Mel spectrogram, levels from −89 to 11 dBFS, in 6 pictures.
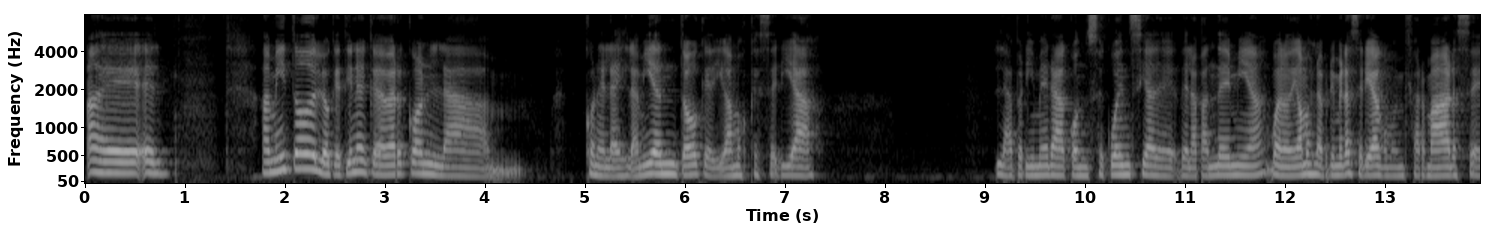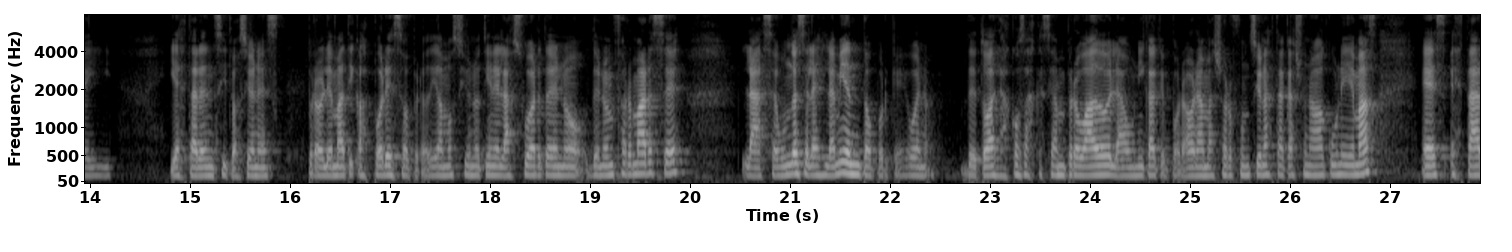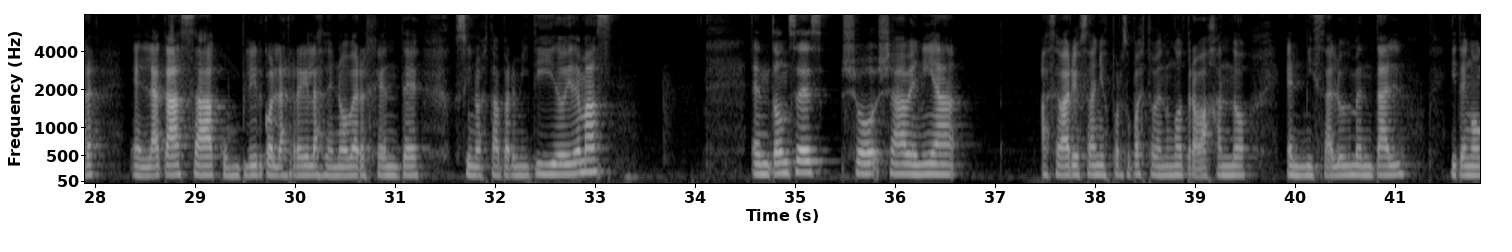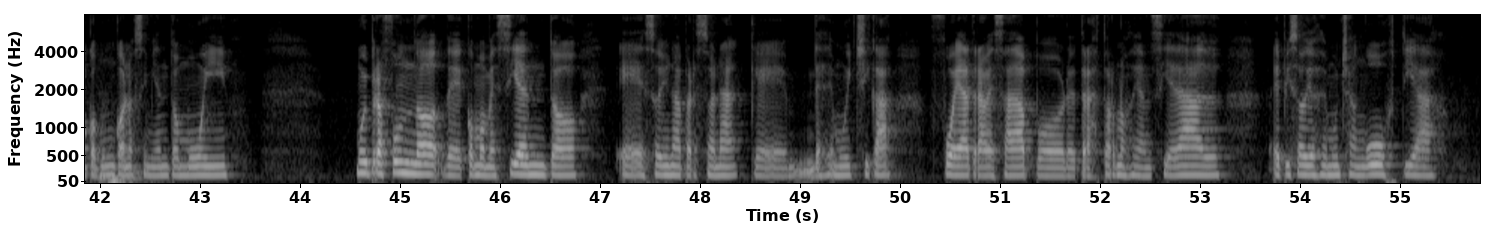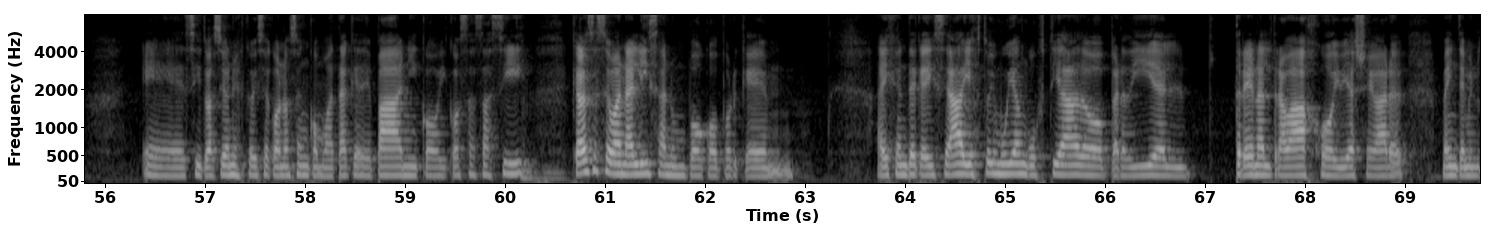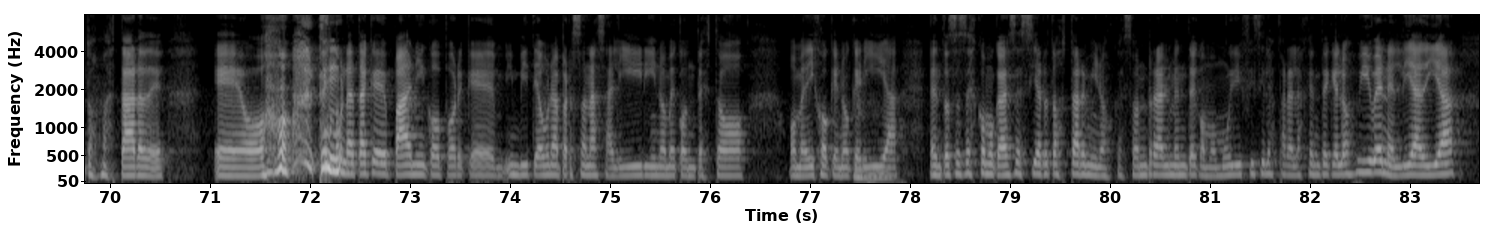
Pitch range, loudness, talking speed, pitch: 150-170 Hz, -31 LUFS, 170 wpm, 160 Hz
